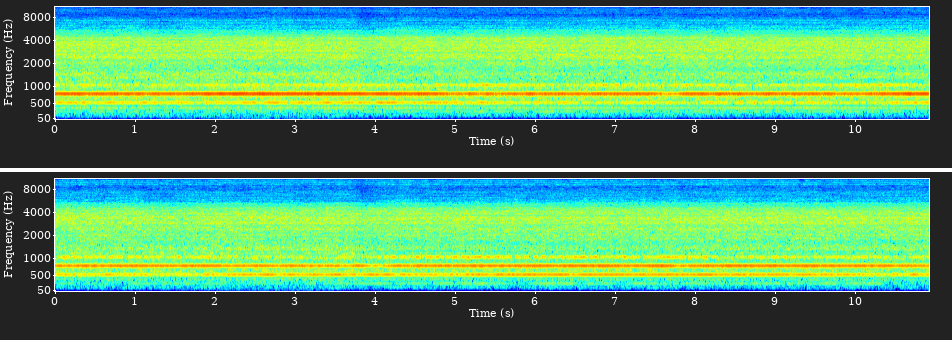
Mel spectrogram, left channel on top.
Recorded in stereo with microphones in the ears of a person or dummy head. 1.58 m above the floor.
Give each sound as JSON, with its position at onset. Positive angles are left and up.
{"t": 0.0, "sound": "a fan", "side_deg": -45, "distance_m": 2.5}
